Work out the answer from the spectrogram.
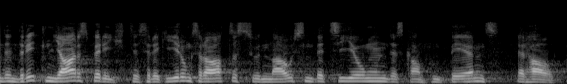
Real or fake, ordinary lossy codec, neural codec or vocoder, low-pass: real; none; none; 7.2 kHz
